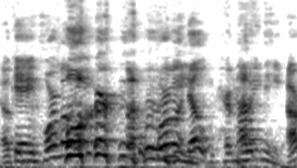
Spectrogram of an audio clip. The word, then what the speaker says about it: Hermione: yearn the for books is to how to pronounce their freaking names. yes, definitely. Hormone, okay? Hormone. Hermione. No, Hermione.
